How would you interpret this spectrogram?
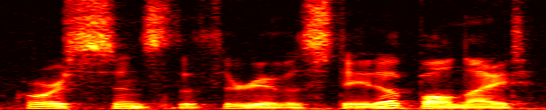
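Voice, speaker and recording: A man's voice: fairly low pitch, brisk, lightly acted. A man voicing a theatrical, grumbling young mad scientist, sardonic and dramatic, in a visual novel read-through.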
